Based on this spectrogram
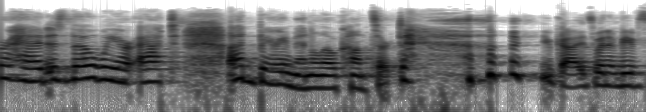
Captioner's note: laughs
